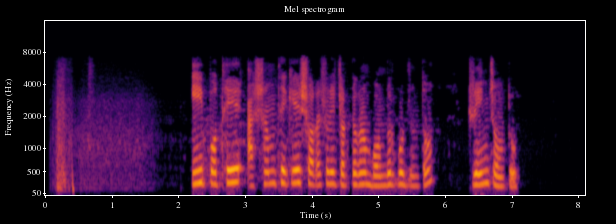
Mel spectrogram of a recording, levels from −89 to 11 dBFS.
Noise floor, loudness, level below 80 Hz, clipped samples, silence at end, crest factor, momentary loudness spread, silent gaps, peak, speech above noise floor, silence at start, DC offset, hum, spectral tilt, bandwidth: -84 dBFS; -17 LUFS; -64 dBFS; under 0.1%; 1 s; 16 dB; 16 LU; none; -2 dBFS; 68 dB; 0.15 s; under 0.1%; none; -4.5 dB/octave; 7.4 kHz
